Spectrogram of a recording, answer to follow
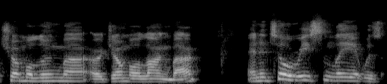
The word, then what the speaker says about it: Jomolungma: And I've underlined 3 syllables, which contract into Jomolungma. And what the Tibetan language does, instead of using acronyms, they shorten the syllables. And so it becomes Jomolungma, and this is the name of the goddess.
